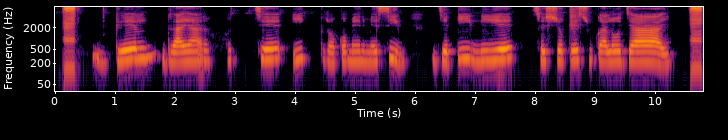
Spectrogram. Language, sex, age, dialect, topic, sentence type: Bengali, female, 18-24, Jharkhandi, agriculture, statement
